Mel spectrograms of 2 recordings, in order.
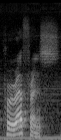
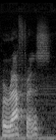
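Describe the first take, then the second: First: Preference를 아주 느리게, 첫 음절에 힘; preference 앞 강세. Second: Preference 첫 음절에 힘주어 짧게. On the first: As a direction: preference 첫 음절을 찍어 천천히 시범. (preference 앞 음절 강세) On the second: (preference 앞 강세 반복) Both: Shown as a demonstration. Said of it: "강세가 앞으로 갑니다".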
